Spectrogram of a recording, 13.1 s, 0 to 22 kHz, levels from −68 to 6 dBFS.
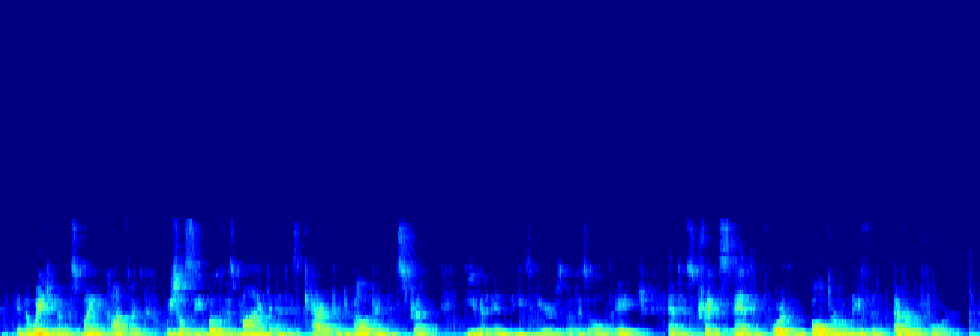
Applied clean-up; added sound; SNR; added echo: none; Drum; 16 dB; reverberation time 0.9 s.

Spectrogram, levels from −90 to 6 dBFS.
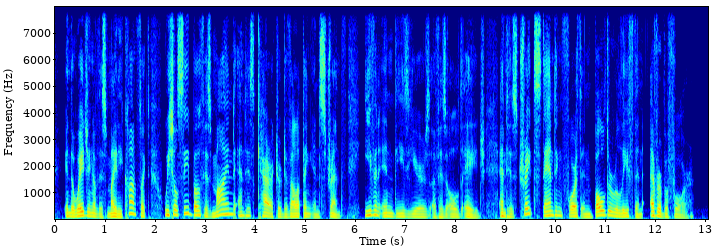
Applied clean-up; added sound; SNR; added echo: none; none; none; none.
